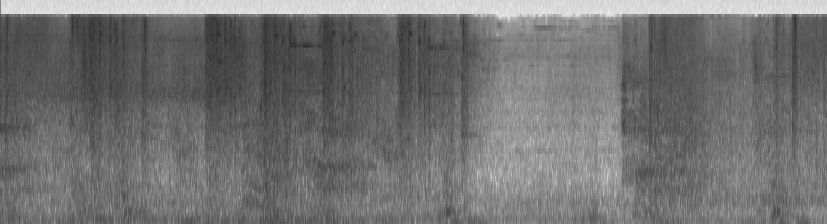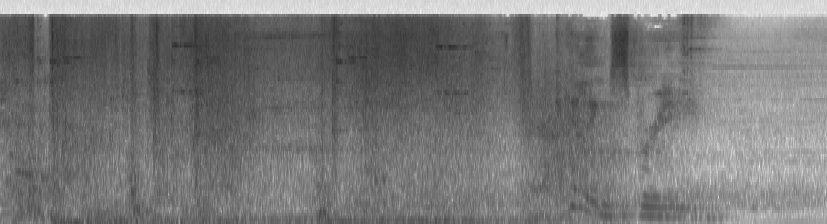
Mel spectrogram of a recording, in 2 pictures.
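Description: Magic spells blast and crackle in rapid bursts.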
